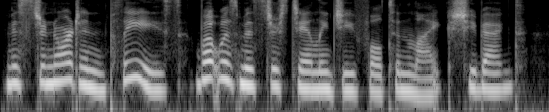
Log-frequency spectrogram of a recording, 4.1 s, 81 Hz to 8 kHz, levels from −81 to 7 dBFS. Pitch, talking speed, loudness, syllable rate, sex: 230 Hz, 175 wpm, -17 LUFS, 4.5 syllables/s, female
